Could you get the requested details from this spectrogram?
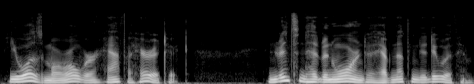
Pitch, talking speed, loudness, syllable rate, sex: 115 Hz, 230 wpm, -16 LUFS, 6.4 syllables/s, male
